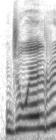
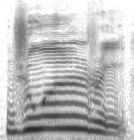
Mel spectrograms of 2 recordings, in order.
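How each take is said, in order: First: The word begins with a 'jweh' sound. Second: The word begins with a 'joo' sound. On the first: The speaker calls it wrong. "ज्वेलरी नहीं है ये" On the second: The speaker calls it right. "ऊ पे जाता है, ऊ से अ का ब्लेंड हो रहा है"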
